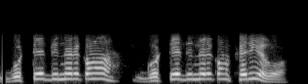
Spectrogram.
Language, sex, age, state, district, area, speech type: Odia, male, 45-60, Odisha, Kendrapara, urban, conversation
